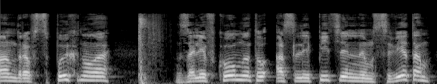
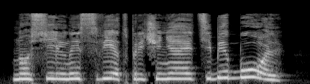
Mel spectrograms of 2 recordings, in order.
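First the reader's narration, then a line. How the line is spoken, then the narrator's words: Exclaimed. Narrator (Russian): воскликнула Сахариса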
